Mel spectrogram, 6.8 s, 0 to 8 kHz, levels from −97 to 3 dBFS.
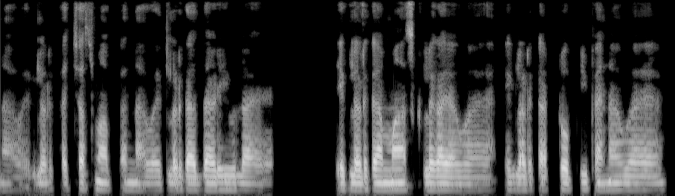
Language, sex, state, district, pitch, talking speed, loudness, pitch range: Hindi, male, Jharkhand, Jamtara, 100 Hz, 205 wpm, -19 LUFS, 100-105 Hz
